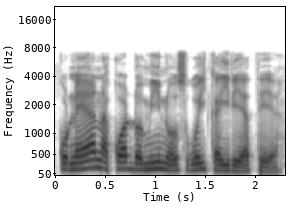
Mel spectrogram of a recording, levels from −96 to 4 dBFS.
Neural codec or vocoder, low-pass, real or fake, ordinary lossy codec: none; 7.2 kHz; real; none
